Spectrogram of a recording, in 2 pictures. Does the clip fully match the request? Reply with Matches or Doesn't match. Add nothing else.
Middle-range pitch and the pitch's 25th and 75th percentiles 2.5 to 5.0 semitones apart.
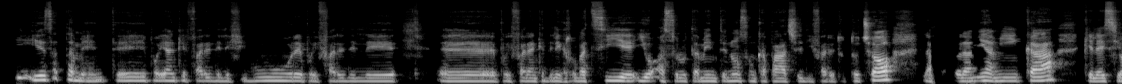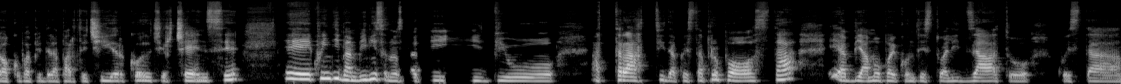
Matches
